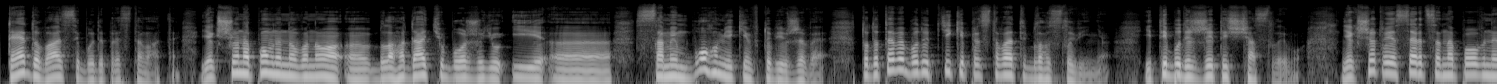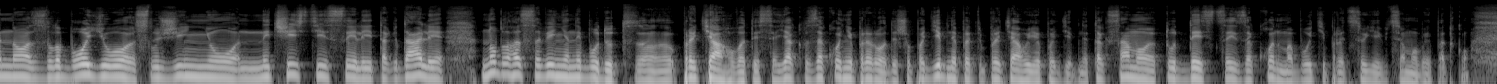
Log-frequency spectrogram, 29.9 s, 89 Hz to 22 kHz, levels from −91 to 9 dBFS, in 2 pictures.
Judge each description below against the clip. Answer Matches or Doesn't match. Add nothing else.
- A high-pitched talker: Doesn't match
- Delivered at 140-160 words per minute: Doesn't match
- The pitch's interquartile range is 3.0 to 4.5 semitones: Doesn't match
